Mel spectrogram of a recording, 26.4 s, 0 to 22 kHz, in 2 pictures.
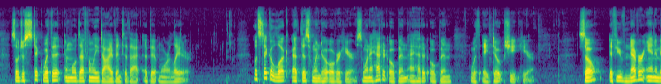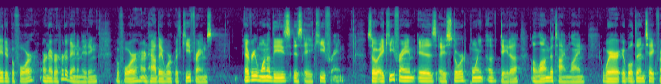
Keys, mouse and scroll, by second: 0.6-3.6 shift+middle drag, 3.6 Tab, 4.6 Tab, 6.1-8.3 drag, 8.3 a, 8.9-9.9 shift+middle drag, 9.9 a, 10.4 shift+middle click, 11.3-12.6 drag, 12.6 a, 13.5 a, 13.9-15.4 middle drag, 15.4-15.8 scroll up 1, 15.8-19.0 shift+middle drag, 19.4-20.0 scroll up 5, 20.0-22.1 middle drag, 22.1 click, 22.8 click.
